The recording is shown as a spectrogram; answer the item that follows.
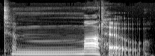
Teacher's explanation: the British accent might be more likely to be tomato more of an ah sound there a diff slightly different vowel sound and again that's oversimplified because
